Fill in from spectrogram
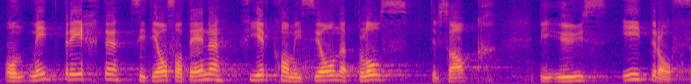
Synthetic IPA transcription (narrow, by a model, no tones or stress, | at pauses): ʊntmɪtpɾɪχt̪əsid̪iofɔd̥ɛnəfiːəɾkʰɔmisjoːnəplʊs | d̥əɾsɑkχ | b̥iyːsiːt̪ɾɔfə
